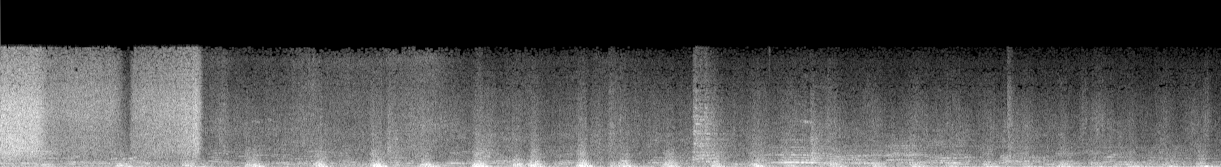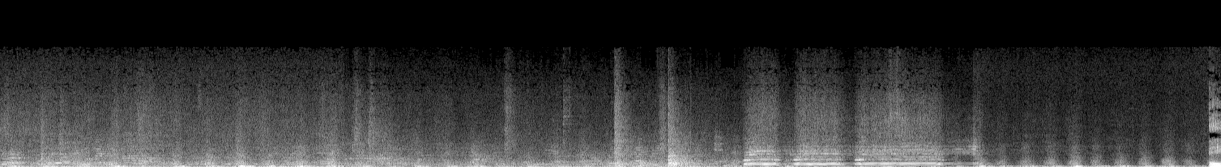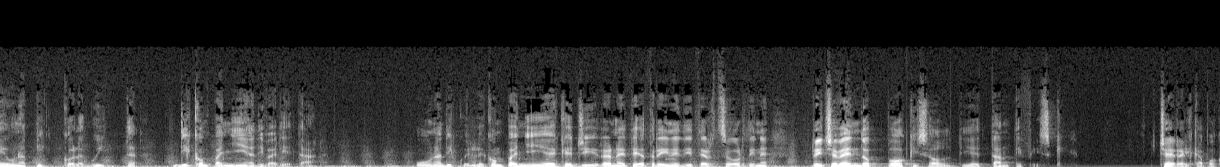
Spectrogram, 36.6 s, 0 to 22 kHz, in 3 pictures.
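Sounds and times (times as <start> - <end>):
hissing steam from an express train departing a platform: 0.0 - 17.0, 19.7 - 33.6
steam whistle of an express train departing a platform: 19.6 - 22.1
speech: 24.4 - 27.7, 28.6 - 35.1, 36.0 - 36.6.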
